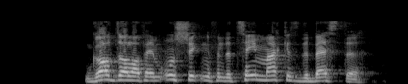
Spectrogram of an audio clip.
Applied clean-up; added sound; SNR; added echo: none; none; none; none.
